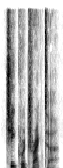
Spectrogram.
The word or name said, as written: cheek retractor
